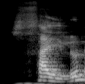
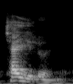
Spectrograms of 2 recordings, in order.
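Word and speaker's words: Cai Lun: ditemukan oleh bacanya Gimana chilun saya sempat ngecek itu tulisnya TS kemudian apostrop ailun sebagian membacanya se ailun ada yang bacanya sailun ada yang jugaembaca cailun ditemukan kira-kira tahun 105 Masehi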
